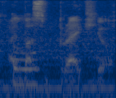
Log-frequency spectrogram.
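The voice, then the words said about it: Deep, serious Russian Ivan Drago voice. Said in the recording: “with that kind of voice going deeper, sounding still nondescript European, you make it more Russian, and you make it deeper, more serious, and then you've got Ivan Drago.”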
